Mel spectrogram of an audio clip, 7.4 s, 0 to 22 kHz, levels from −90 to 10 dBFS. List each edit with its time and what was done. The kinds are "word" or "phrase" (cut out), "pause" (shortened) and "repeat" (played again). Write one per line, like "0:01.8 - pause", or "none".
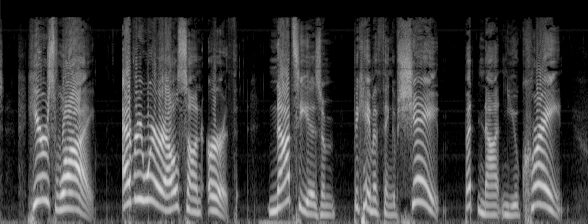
none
